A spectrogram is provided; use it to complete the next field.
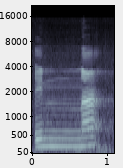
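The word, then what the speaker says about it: إنّا: Panjang itu karena berhadapan dengan alif, ya, jadi mad jaiz. Bacanya tahan gunah, namanya nun sadakunah atau nun musyaddah atau gunah nun. Ya, sampai dengung terasa di hidung. Inna, panjangnya minimal 3 ya, sampai 5 harokat.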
